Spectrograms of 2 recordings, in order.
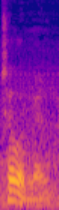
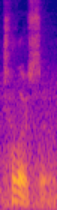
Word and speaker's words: Tillerson: Donald comes around Tillerson excuse me I pronounced your name incorrectly a few moments ago Rex Tillerson not till he meant till he was seven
